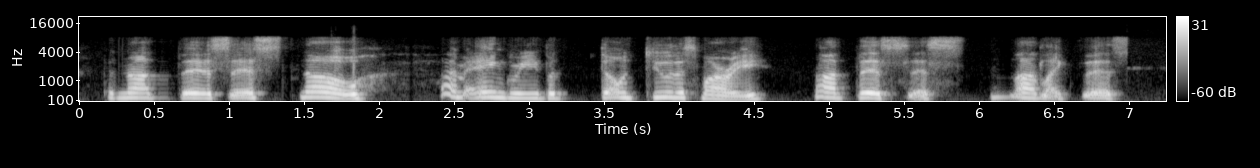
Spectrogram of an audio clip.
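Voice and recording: A man does a put-on character voice with vocal fry. His pitch is high and his pace slow. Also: fairly even intonation.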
